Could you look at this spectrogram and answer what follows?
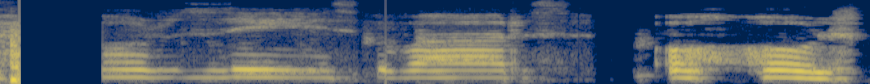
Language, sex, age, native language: Icelandic, male, 8, Icelandic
